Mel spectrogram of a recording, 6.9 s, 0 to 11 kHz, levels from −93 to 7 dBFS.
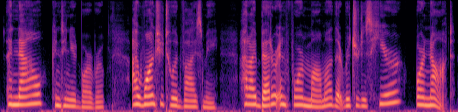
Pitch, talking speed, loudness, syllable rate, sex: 200 Hz, 185 wpm, -19 LUFS, 5.7 syllables/s, female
